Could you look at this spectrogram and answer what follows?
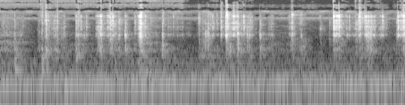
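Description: Irregular light metal clicks and clinks of bolts and spacers being handled and fitted on a pressure washer pump's mounting to the engine.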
